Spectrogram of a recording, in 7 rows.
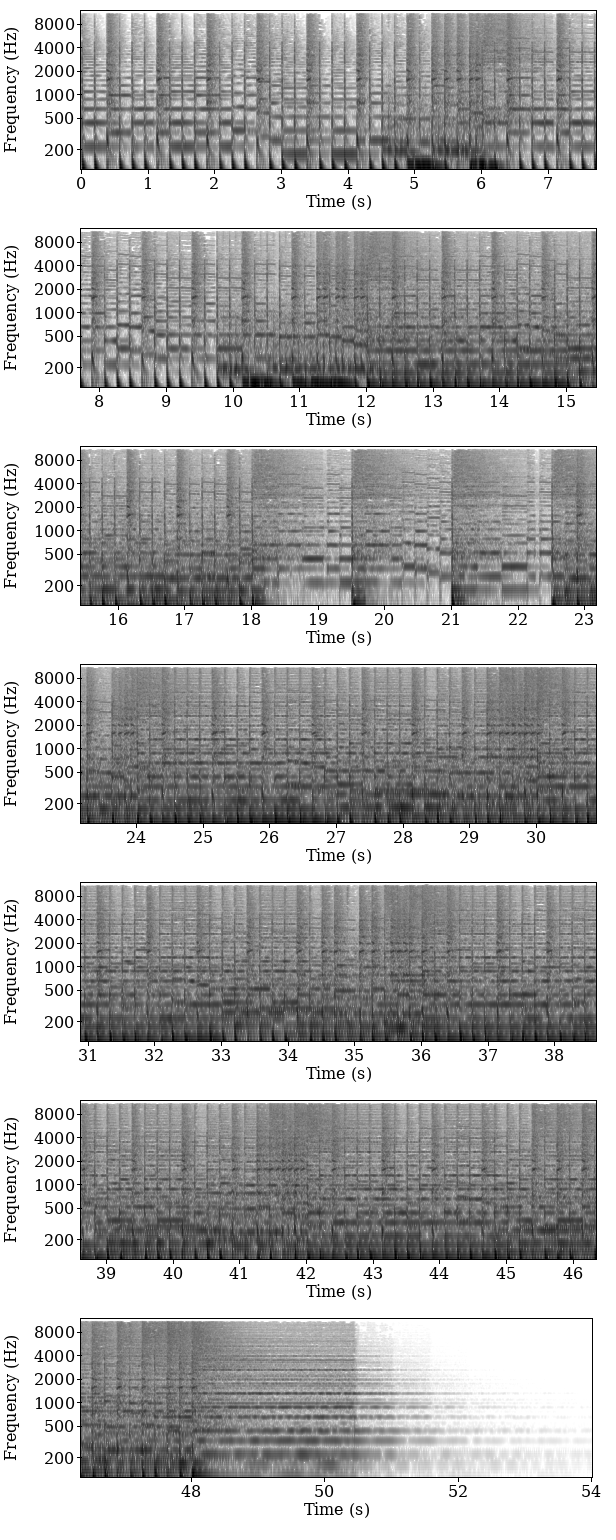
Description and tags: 80 Synth Music 2
Little piece of music for action escene :)
Best regards!
80, action, computer, music, synth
